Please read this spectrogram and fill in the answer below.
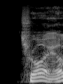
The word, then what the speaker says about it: Treuille: And my last name is pronounced Treuille, T-R-O-Y. – Treuille, okay.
